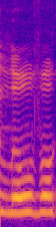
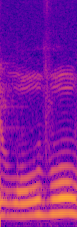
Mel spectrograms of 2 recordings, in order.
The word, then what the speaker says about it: Louisville: summer I went to Louisville Kentucky they do say Louisville with like two syllables and if you say more syllables than that or if you say Louisville then they'll yell at you so those are the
